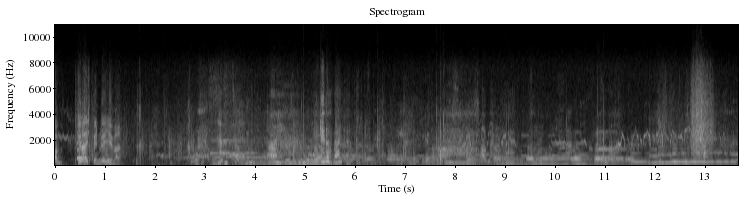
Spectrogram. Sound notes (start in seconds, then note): 2.8 women laughing; 3.7 women talking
